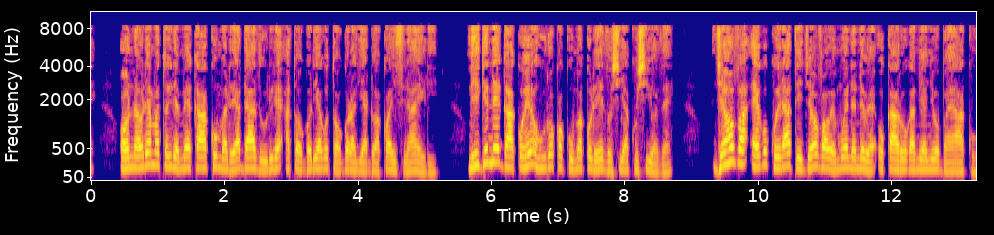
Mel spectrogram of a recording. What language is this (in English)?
Kikuyu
